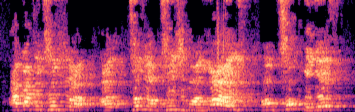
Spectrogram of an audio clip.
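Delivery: loud, high, desperate husband; husband crying out to his wife; anguished stage cry. Acted. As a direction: burst out with it. Onstage husband's outburst.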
